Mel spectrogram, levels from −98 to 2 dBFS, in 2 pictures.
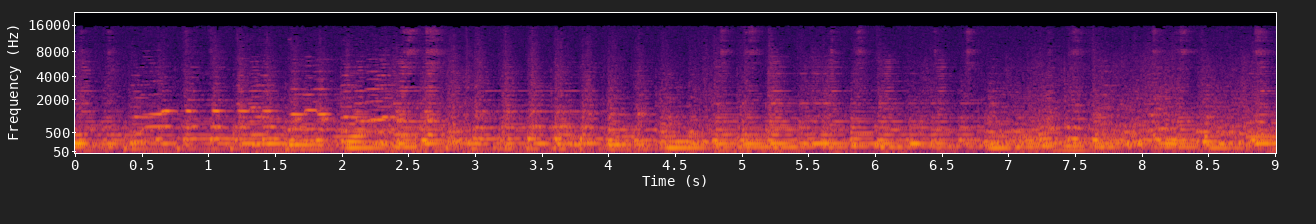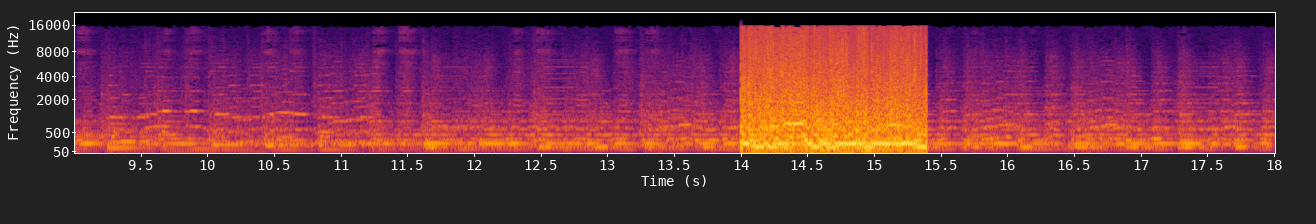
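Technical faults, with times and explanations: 13.99 to 15.39 s, signed and unsigned mixed up: harsh distortion at full loudness, even in quiet parts. Likely the 8-bit samples' top bit flipped, so each zero crossing jumps full range.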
